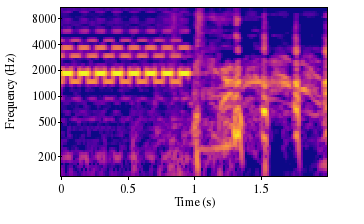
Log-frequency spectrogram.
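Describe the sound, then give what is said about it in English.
A telephone bell sound effect, played as a telephone payment bill is read out, rings in a rapid, even trill of about nine high-pitched pulses lasting roughly a second, then breaks off into a jumble of sharp clicks and warbling tones. “Oh, we have sound effects.”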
